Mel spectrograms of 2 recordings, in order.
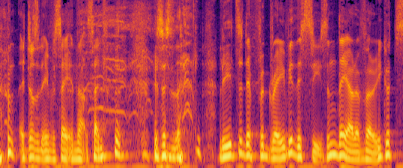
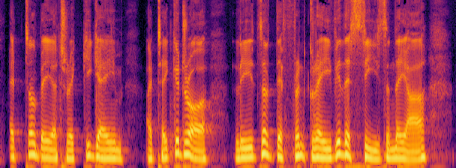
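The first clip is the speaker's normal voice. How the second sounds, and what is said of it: Put-on Welsh accent, passable. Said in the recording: “Can you read it in a Welsh accent, please ... And that was not terrible. ... It was better than Andy's.”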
